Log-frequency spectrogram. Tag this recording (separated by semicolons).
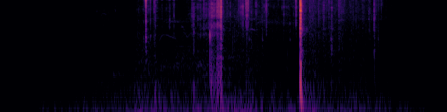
panska; scissors; brancher; branchers; garden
